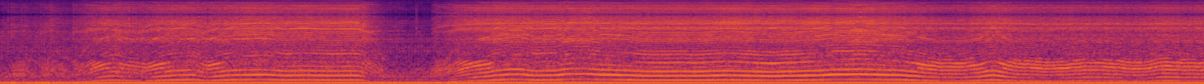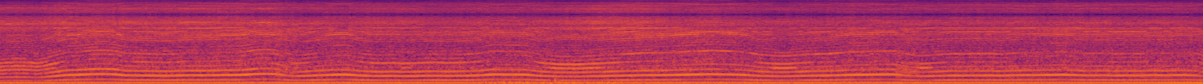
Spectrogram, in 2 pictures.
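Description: Two-stroke chainsaw running hard and cutting wood, its pitch sagging and recovering again and again as it loads up in the cut, with a brief let-off a little under four seconds in. A compact track loader's engine idles low and steady underneath.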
